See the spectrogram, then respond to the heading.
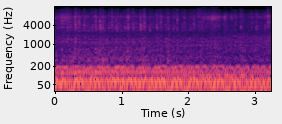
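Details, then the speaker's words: Engine with cracked carburetor leaking fuel from the crack and one side: fast, steady idle with a deep drone and slight unevenness, some fuel stutter, too much air getting in; idle screw turned all the way up; new carb needed. "So that's how she's idling, because she's pissing fuel out that crack, and she's pissing fuel out the one side."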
